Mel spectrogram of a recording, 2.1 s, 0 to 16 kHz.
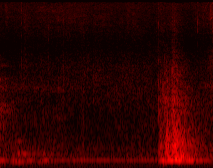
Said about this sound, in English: And I would love to hear those Bible pages turning to Isaiah 50, 10. There it is. What a sweet, sweet sound.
